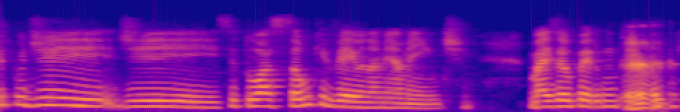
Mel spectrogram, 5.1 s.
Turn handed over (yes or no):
no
